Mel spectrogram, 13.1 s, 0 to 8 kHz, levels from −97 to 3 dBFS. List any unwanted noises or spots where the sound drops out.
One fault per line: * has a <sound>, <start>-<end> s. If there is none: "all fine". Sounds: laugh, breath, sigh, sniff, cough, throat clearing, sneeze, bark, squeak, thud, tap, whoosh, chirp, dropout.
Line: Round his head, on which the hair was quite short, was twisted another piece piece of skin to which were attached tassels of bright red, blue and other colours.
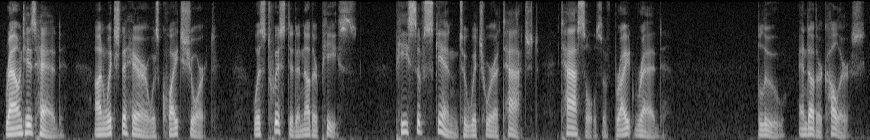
all fine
